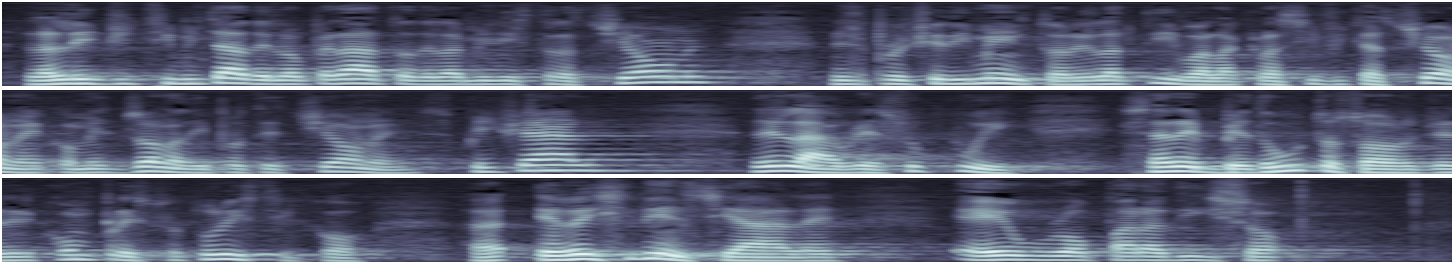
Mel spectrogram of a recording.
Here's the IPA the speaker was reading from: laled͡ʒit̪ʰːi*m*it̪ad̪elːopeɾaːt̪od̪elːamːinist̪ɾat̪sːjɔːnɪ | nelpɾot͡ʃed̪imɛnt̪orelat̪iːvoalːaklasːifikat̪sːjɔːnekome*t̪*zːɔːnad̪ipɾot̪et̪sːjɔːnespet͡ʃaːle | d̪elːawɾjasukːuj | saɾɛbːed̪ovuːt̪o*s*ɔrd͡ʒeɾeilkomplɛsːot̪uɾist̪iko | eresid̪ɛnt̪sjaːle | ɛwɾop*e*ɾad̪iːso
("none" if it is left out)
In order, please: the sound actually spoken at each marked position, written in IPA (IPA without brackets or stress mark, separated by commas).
m, d̪, s, a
